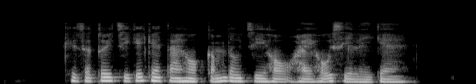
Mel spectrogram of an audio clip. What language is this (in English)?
Cantonese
